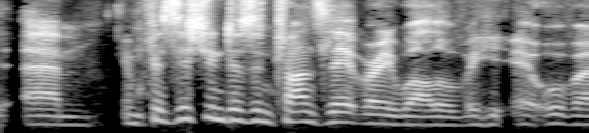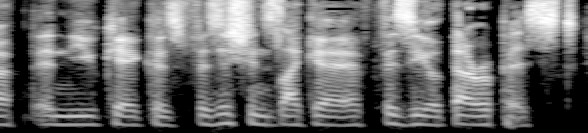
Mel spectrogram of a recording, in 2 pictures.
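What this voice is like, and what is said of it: British accent. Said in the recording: “my beautiful British accent”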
